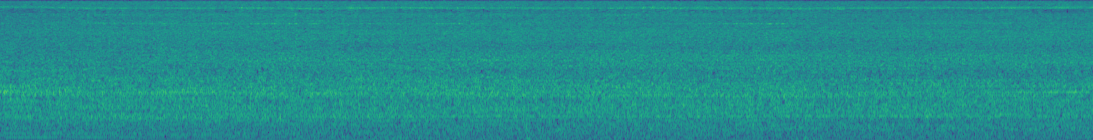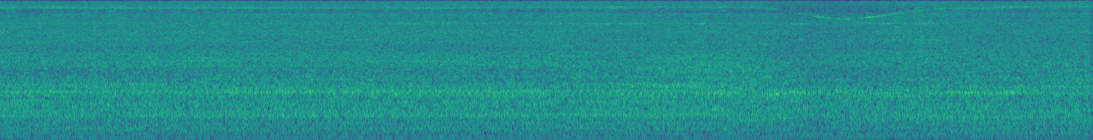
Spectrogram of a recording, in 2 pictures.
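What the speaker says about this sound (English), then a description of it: "But let's see if the Iveco can pull off the same job the Kamaz did with the first truck." An Iveco truck engine labors under load while pulling another truck, a loud, continuous heavy diesel roar held steady throughout with no talk.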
